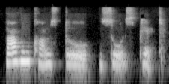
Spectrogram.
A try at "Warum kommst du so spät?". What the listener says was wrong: হ্যাঁ জু না সু, সু স্পেট।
